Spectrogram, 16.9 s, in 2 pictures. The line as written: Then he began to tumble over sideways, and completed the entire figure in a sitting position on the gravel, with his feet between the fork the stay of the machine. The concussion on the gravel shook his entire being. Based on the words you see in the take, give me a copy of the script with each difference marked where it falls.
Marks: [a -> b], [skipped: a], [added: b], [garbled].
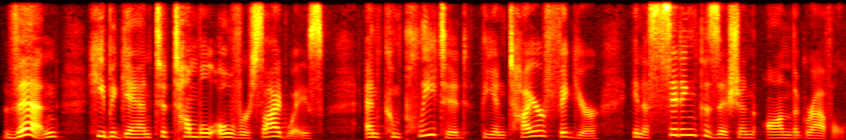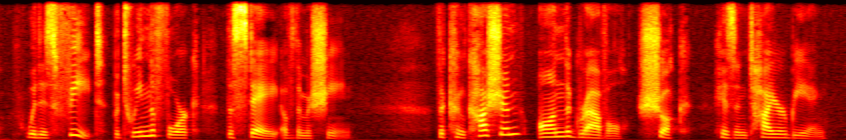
Then he began to tumble over sideways, and completed the entire figure in a sitting position on the gravel, with his feet between the fork the stay of the machine. The concussion on the gravel shook his entire being.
